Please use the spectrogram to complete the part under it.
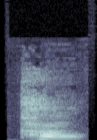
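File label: "hau2", Hakka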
